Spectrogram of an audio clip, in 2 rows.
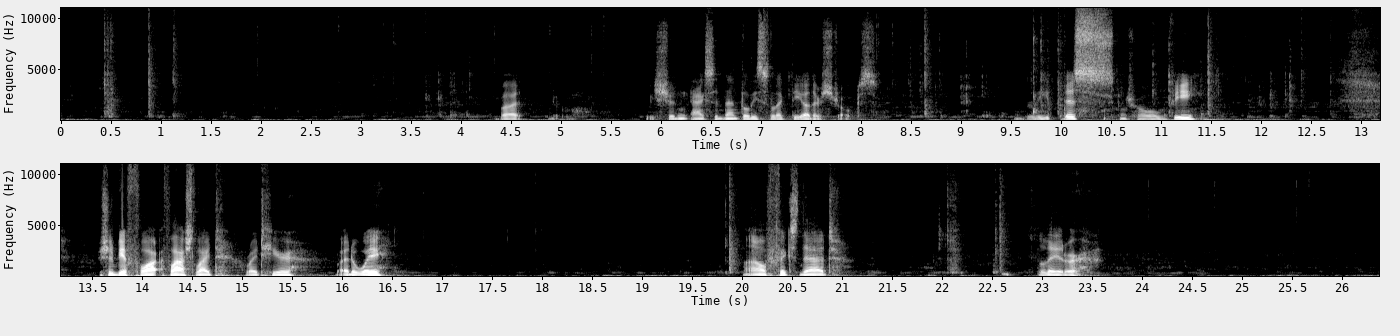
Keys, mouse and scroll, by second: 1.4 c, 1.9-2.7 drag, 3.2 right click, 3.6 alt+a, 3.8 c, 4.3 click, 5.2 click, 8.0 click, 8.1 right click, 9.2 x, 9.7 click, 10.8 ctrl+v, 12.0 ctrl+s, 12.5 shift+middle click, 22.8 middle click, 23.2 c, 24.0-24.7 drag, 25.5 click.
